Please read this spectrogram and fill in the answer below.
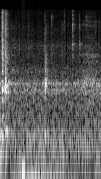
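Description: A few faint, scattered clicks of a computer keyboard and mouse.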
